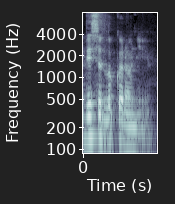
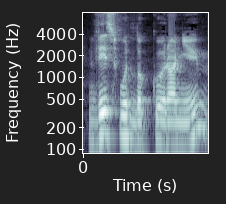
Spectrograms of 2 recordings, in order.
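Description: First: The words are said quickly, run together. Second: The words are said slowly, each kept clear. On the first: "contracted, and I said it quickly like a native" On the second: "if I was to read the first sentence again"

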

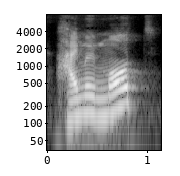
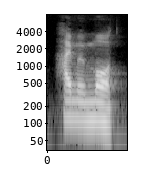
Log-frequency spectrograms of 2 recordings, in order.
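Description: First: The last syllable has a high rising tone. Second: The last syllable has a low, heavy tone. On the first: The speaker calls it right. "So it's" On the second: The speaker calls it wrong.

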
